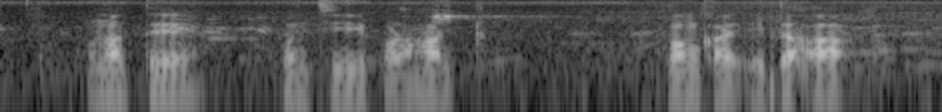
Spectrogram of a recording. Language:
Santali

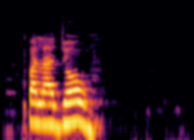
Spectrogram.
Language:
Tem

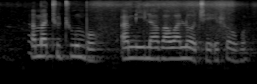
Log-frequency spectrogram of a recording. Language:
South Ndebele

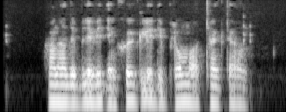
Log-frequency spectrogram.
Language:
Swedish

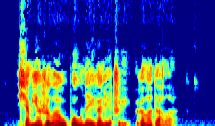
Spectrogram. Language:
Belarusian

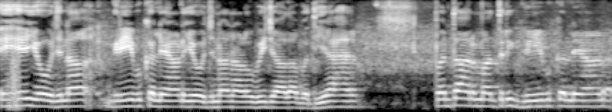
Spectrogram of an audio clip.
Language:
Punjabi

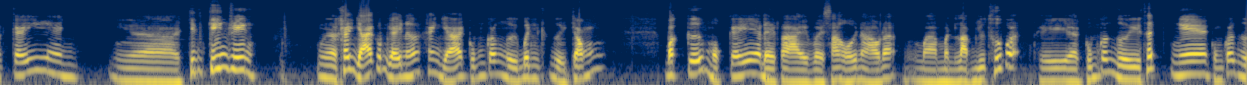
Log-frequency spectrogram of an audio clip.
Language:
Vietnamese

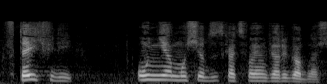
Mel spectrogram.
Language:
Polish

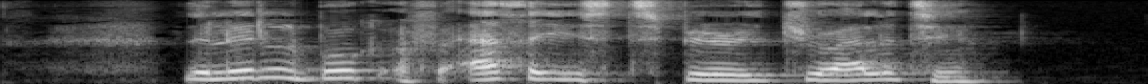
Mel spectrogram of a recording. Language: Danish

